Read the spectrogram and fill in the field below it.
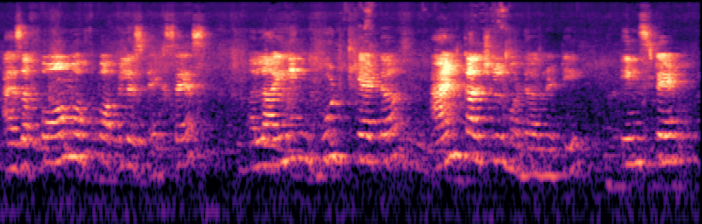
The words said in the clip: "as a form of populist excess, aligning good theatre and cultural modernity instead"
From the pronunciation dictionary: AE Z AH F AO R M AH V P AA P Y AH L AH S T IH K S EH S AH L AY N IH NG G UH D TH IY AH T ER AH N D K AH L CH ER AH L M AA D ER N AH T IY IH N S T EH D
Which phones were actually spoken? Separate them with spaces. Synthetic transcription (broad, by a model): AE Z AH F AO R M AH V P AA P Y AH L AH S T IH K S EH S AH L AY N IH NG G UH D T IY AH T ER AH N D K AH L CH ER AH L M AA D ER N AH T IY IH N S T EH D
